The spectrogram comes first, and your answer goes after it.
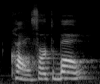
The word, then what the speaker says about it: comfortable: Vegetable comfortable. Essa palavra aqui, o erro aqui é pronunciar o T muito forte.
